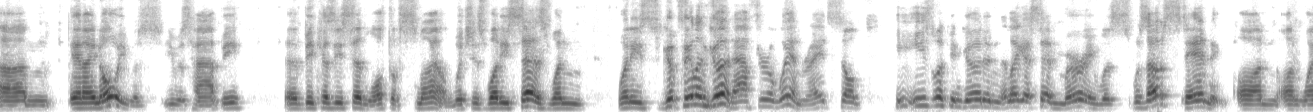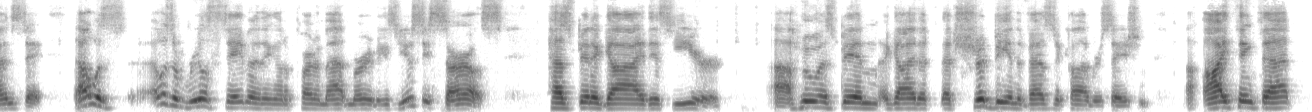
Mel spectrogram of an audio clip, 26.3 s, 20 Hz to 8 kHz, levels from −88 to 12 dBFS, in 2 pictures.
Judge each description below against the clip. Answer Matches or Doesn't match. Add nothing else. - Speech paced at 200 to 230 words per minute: Matches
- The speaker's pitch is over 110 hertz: Matches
